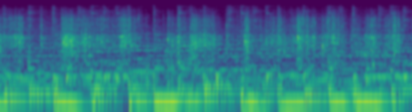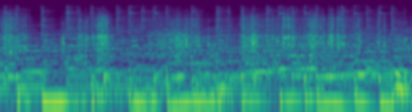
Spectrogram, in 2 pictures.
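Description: Plastic and die-cast Thomas & Friends toy trains clattering against one another in many short clicks as a hand rummages through a heap of them, over background music with a steady bass line.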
